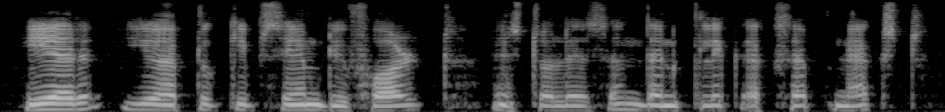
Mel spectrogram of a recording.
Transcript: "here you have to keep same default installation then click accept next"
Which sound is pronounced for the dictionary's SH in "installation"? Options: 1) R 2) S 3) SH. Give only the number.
2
